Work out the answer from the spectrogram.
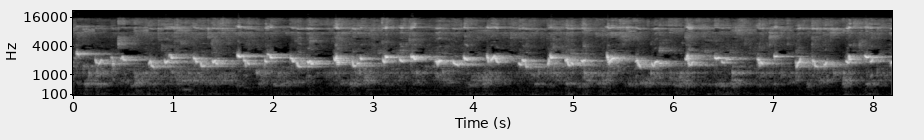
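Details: Yellow-vented bulbul singing long, continuous bursts: fast, bubbly phrases of falling, slurred notes repeated several times a second without pause, steady and loud across eight seconds, over a faint high background hiss.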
